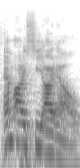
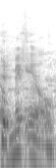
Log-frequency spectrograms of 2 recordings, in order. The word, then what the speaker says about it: Micil: So it's it's pronounced Micil. Well, it's M-I-C-I-L, but it actually. Which I think is really nice is it gives you the pronunciation next to it. So Micil.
